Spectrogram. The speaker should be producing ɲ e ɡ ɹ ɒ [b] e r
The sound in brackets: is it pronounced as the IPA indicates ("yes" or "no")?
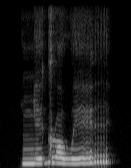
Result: no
